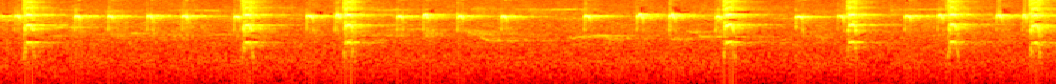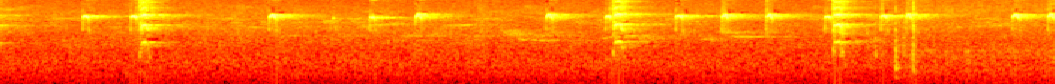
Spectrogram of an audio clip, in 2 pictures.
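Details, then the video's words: Irritable red squirrel scolding an Eastern Cottontail that rests beneath its favorite tree, delivering fast repeated high-pitched chips in steady pulsing bursts with occasional sharper accented notes. "Red Squirrel Upset With Cottontail Rabbit"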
